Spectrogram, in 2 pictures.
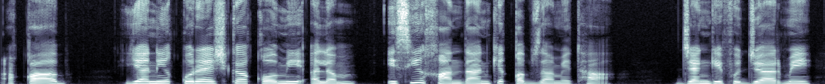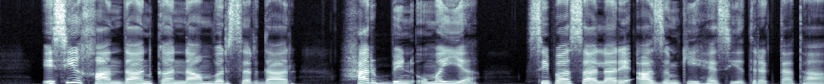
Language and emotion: Urdu, neutral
